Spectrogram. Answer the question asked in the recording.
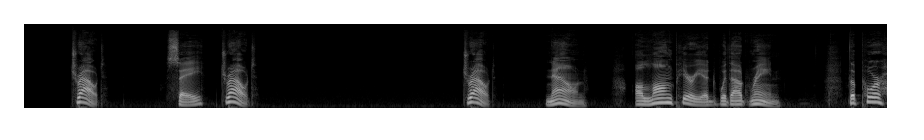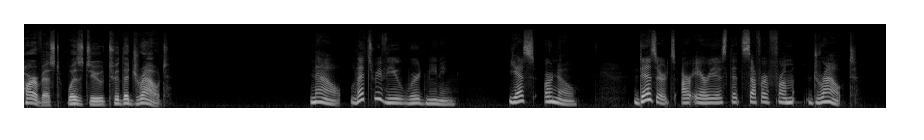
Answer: If you said yes, you are right.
